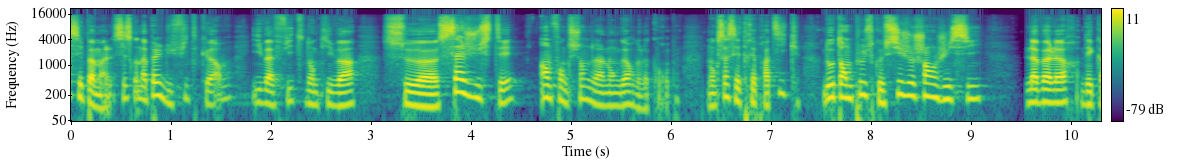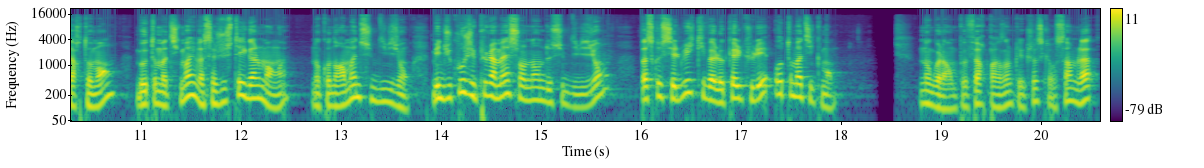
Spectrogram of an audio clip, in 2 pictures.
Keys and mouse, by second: 0.0 r, 1.1 Tab, 6.5 shift+middle drag, 7.4 click, 9.3-13.6 drag, 17.4-20.5 drag.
